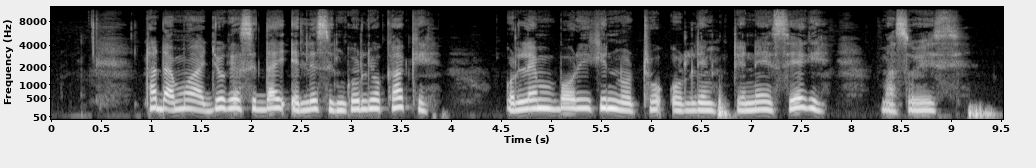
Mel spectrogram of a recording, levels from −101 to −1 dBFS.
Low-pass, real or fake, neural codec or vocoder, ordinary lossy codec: 10.8 kHz; real; none; none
